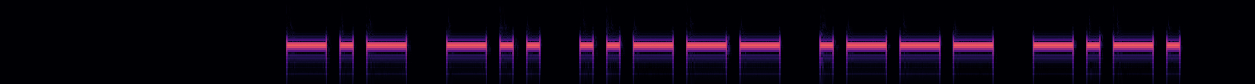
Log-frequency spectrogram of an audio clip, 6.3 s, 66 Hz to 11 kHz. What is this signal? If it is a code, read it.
Morse code, heard as a keyed tone, about 18 wpm, 700 Hz. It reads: KD2JC
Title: Speed Racing - USA 2x2 Call Signs 15wpm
